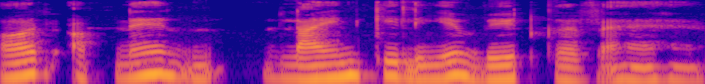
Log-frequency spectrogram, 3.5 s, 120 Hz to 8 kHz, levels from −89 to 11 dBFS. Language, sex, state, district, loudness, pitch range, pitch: Hindi, female, Bihar, Purnia, -20 LUFS, 150-185 Hz, 160 Hz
